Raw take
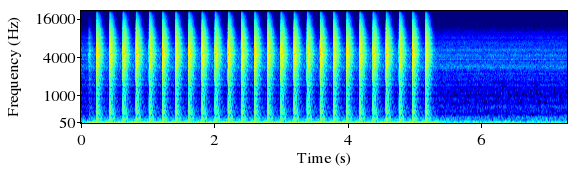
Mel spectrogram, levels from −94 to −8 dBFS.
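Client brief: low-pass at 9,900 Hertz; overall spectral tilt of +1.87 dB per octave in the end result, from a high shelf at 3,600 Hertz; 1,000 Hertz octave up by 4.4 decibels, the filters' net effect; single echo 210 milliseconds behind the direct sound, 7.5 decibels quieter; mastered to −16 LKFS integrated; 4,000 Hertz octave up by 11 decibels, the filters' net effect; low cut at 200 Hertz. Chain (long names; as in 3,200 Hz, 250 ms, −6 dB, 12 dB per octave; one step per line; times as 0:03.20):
high-pass filter 200 Hz
low-pass filter 9,900 Hz
parametric band 1,000 Hz +4.5 dB
high-shelf EQ 3,600 Hz +7 dB
parametric band 4,000 Hz +8.5 dB
single-tap delay 210 ms −7.5 dB
level +1 dB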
